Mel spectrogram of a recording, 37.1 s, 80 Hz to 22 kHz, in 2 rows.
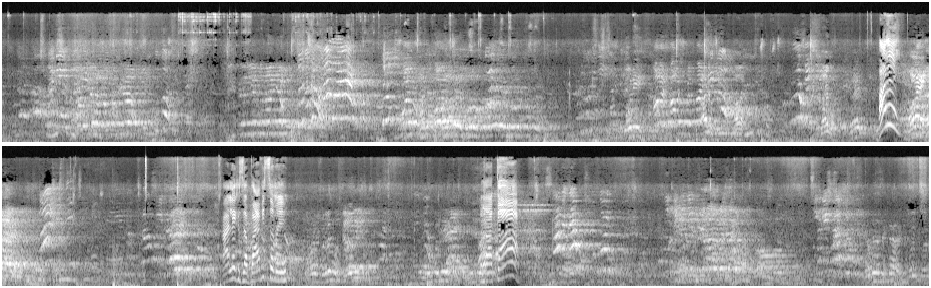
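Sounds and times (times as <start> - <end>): children calling out in a hall: 5.8 - 10.6, 19.0 - 20.3, 27.8 - 33.0.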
